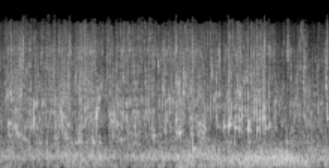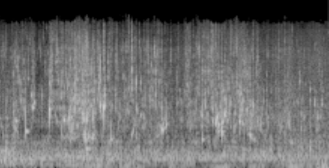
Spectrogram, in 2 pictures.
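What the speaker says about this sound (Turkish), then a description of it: "Bıçağı ben bir suda yıkayayım ilk önce de." Water trickling and splashing as a knife is rinsed outdoors in a highland pasture, a steady moderate flow with small splashes, close by and without talk.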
